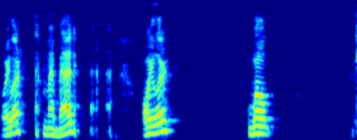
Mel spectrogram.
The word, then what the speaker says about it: Euler: I mentioned Euler or somebody's saying it's pronounced Oiler.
